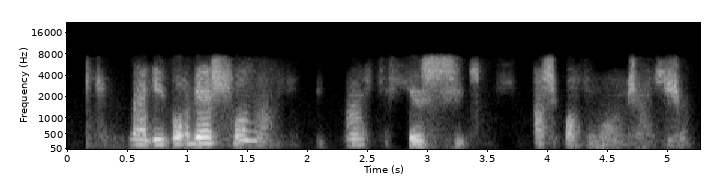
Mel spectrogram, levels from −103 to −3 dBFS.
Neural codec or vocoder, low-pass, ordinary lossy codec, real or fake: codec, 44.1 kHz, 0.9 kbps, DAC; 7.2 kHz; Opus, 16 kbps; fake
